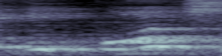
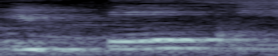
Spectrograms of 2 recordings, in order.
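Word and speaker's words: epoch: इसको भी इपोच ना पढ़ के हम इपोक पढ़ते हैं, इसलिए इसका जब हम प्लूरल फॉर्म बनाते हैं सो स्पेलिंग हो जाती है इपोक्स।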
